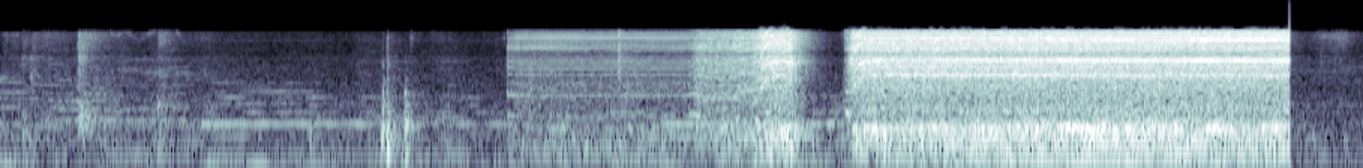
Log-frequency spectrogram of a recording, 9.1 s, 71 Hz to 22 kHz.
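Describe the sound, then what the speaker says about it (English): A power drill with a 3/32-inch bit pilots holes for drywall screws in wood for a lazy Susan bearing: a short whining burst, a brief pause, then a longer, louder steady whir up close before it cuts off. "I normally pilot drywall screws with a 1/8-inch drill bit, but this time I'm going to use a 3/32"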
